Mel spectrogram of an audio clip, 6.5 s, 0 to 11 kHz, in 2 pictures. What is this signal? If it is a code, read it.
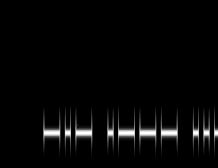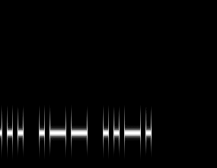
Morse code, heard as a keyed tone, about 17 wpm, 700 Hz. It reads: KJ5WF
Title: Speed Racing - USA 2x2 Call Signs 15wpm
